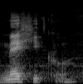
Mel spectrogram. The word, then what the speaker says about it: Mexico: word Mexico now here the X is not pronounced helix or sir but rather more like the Spanish letter Horton so wha Hakka Mexico and the reason for this is because these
